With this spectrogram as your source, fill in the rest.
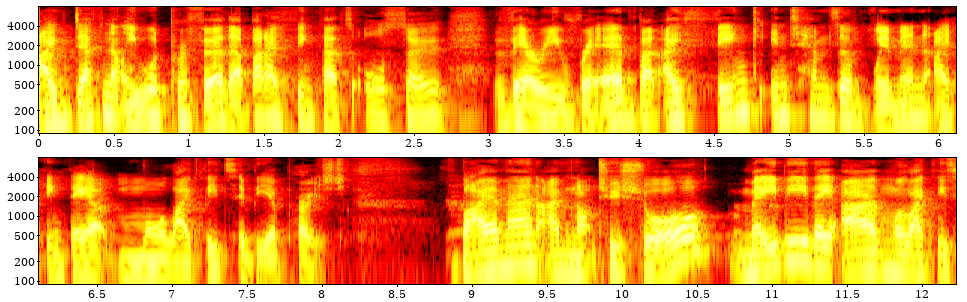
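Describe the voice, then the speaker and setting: With lively intonation, a man speaks at a medium pitch and a moderate pace. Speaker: debate participant. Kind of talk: live online debate.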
